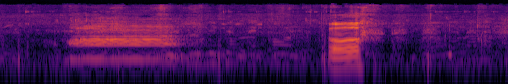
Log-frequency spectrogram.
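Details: Cattle at karapan sapi bull race training on the Asemanis field in Pamekasan, preparing for an event: a steady, level, harmonic moo of under a second, then a short, louder, rising bellow, with faint voices and laughter nearby.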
